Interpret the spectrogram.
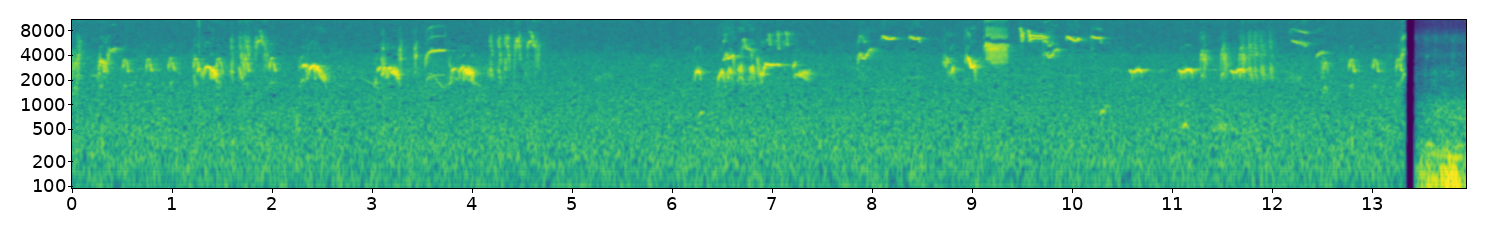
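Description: Small birds chirping and calling, many short high chirps with a brief lull midway; the sound cuts off abruptly near the end.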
